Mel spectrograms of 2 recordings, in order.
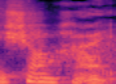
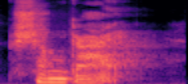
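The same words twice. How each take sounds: First: The h sound in the last syllable is heard. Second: The h sound in the last syllable is silent.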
